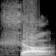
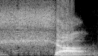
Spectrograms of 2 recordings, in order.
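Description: First: The sh sound is made without a whistling hiss. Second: The sh sound is made with a whistling hiss. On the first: "जब सीटी ना निकले" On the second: "सीटी निकले मुंह से, तो शलजम वाला शा"

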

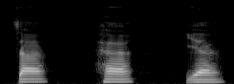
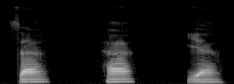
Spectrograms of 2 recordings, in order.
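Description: The two takes are said the same way.

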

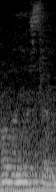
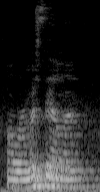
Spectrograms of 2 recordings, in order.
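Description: First: It is said in a neutral tone. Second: It is said in a friendly tone.

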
